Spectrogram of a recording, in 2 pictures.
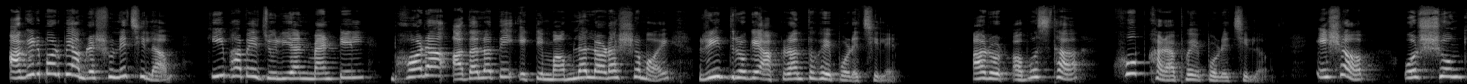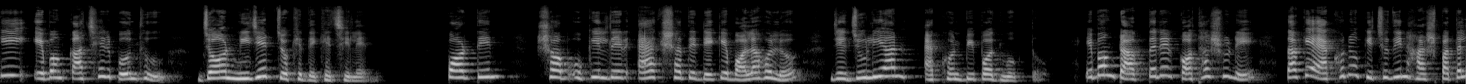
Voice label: audiobook bengali

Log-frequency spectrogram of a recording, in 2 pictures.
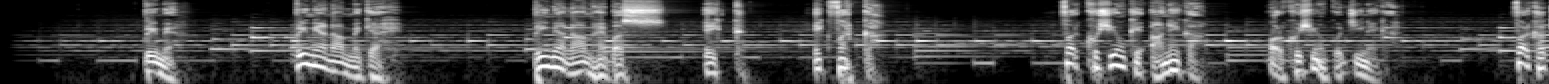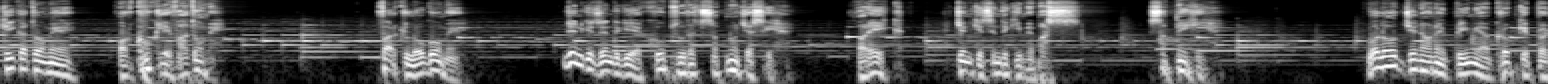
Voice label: promo hindi

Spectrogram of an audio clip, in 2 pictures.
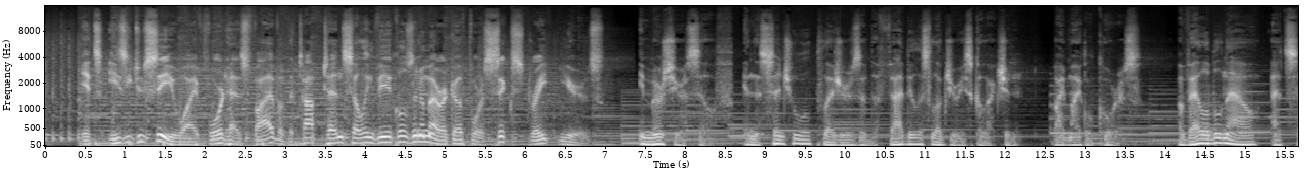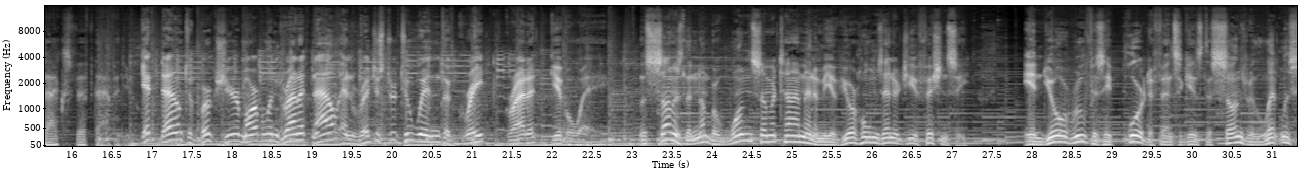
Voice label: Commercials

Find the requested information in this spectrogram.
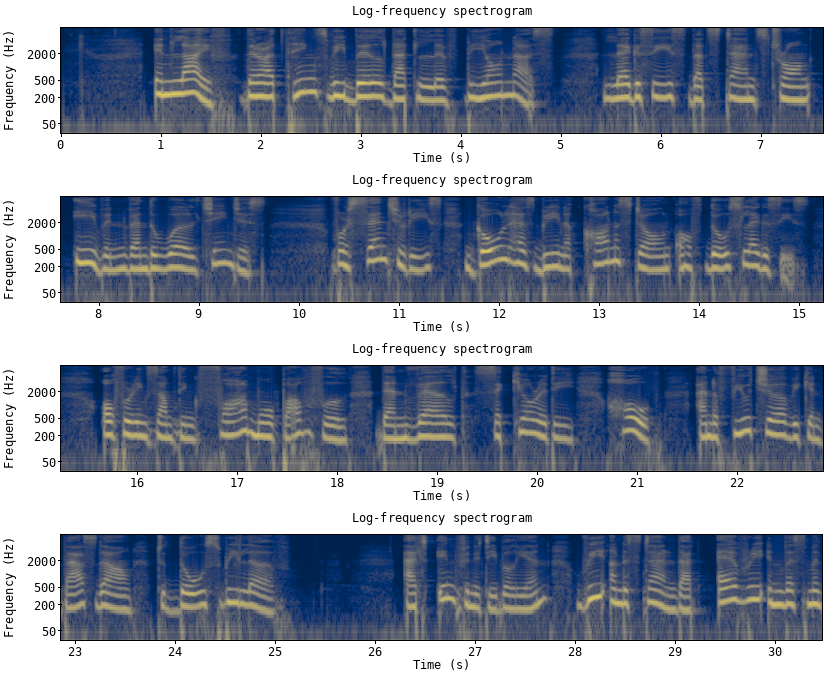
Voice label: English; Infinity

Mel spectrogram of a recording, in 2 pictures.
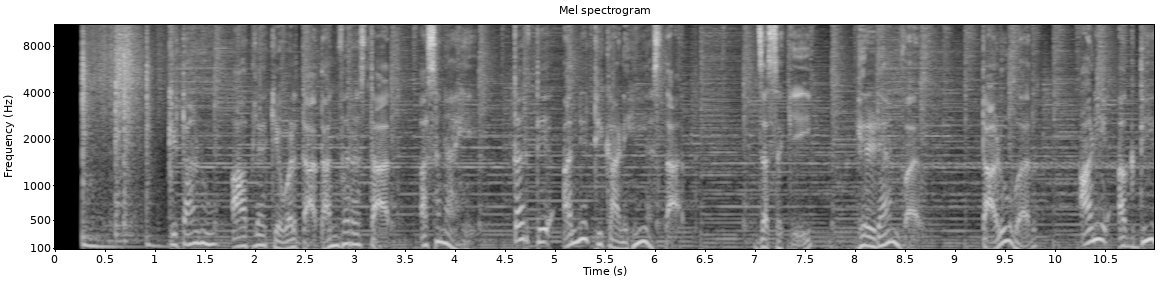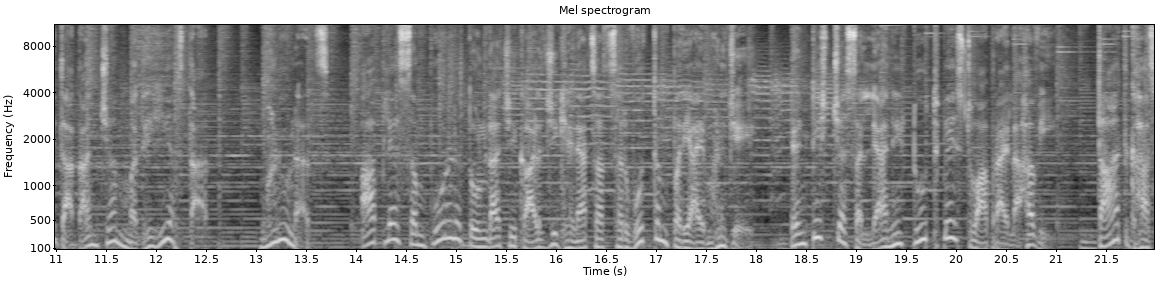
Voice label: promo marathi; Hi Baritone timbre. Vocal styles : professional and authoritative.

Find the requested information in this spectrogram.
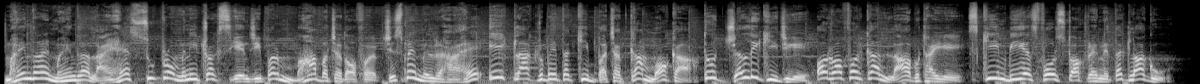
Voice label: hindi

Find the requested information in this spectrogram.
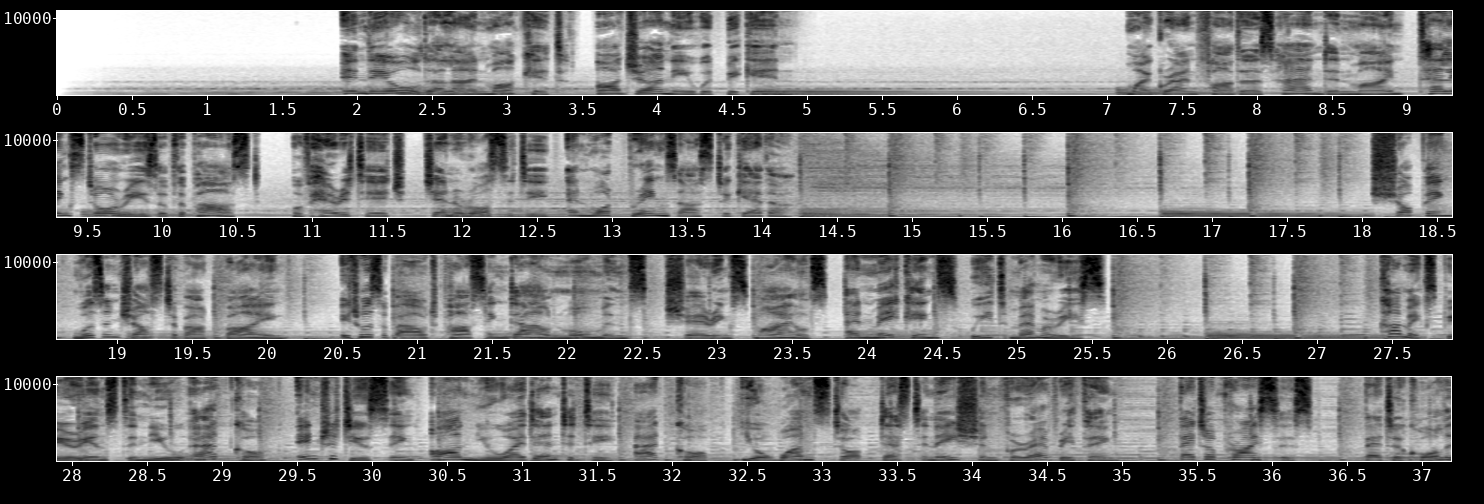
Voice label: Commercial Polished English

